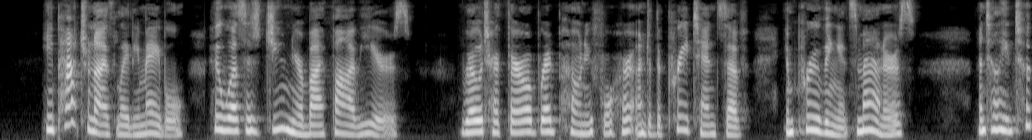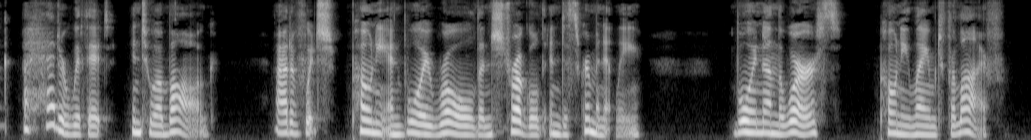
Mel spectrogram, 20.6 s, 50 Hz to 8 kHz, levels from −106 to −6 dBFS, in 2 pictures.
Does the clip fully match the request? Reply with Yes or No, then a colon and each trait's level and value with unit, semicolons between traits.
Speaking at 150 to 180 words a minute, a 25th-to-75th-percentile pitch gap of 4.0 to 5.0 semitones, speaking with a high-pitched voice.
Yes: average, 155 wpm; average, 4.6 semitones; high, 220 Hz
